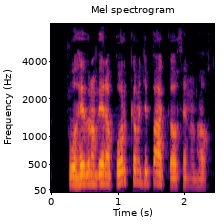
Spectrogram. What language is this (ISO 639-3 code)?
isl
